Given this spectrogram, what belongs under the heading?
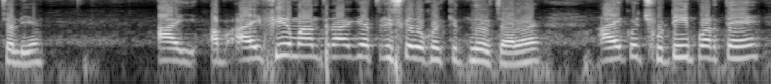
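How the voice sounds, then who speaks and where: A high-pitched, slightly mellow male voice leads a Hindi phonics class for children, explaining English letter sounds. His delivery is slow and patient, with repeated example words and frequent "ठीक" checks, all on a rough recording.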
